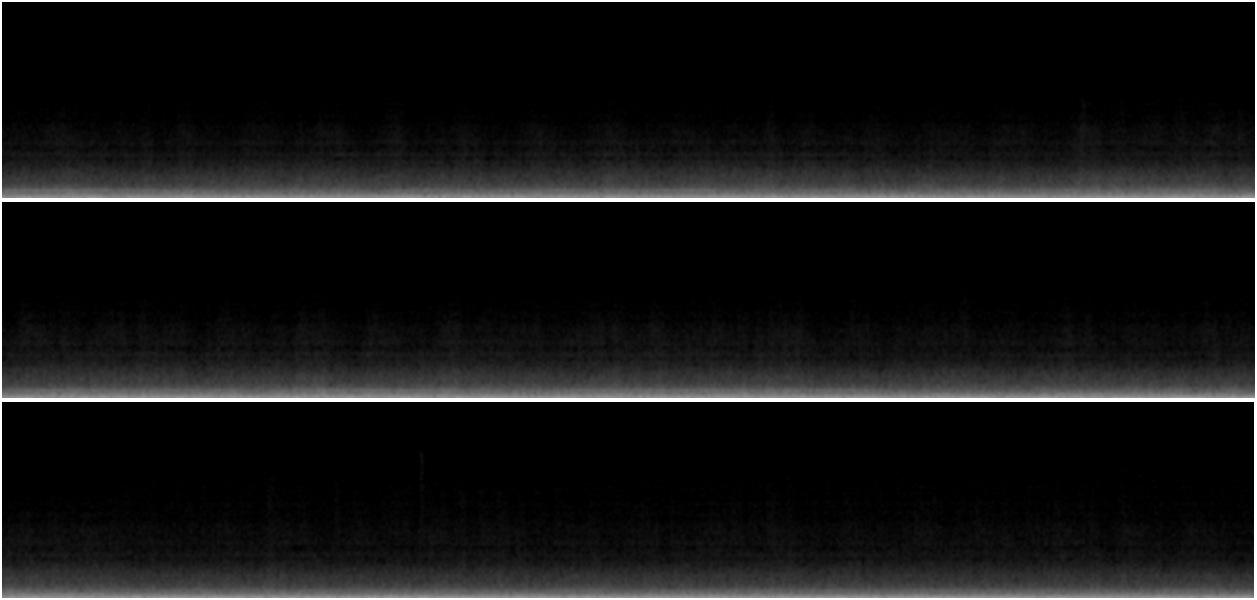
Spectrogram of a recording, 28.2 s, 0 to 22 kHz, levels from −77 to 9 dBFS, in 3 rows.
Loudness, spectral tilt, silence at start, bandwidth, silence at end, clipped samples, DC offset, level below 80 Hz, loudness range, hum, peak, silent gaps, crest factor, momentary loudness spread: -30 LUFS; -8 dB/octave; 0 s; 12 kHz; 0 s; under 0.1%; under 0.1%; -36 dBFS; 2 LU; none; -16 dBFS; none; 12 dB; 3 LU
